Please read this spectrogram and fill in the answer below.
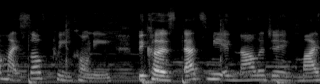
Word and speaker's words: Koni: so um you know my name is pronounced con however um my sister um I I don't know which sister it was but my older sister was like you know she didn't like the pronunciation of my name and so she started calling me Connie and so like all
